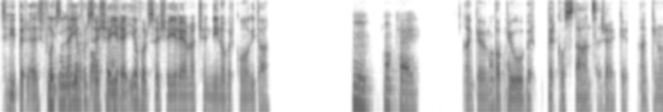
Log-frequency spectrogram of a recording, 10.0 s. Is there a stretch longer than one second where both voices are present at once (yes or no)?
yes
